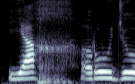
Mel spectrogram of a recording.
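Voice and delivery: slow articulation of يخرج from the top of the throat; throat letter demo. Shown as a demonstration. Teacher demonstrating throat letters to students, slow and deliberate. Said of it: "از اولی گلو".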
